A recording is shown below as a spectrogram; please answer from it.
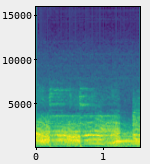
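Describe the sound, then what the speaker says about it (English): A spirited, enthusiastic crowd roars at an IBF junior lightweight championship boxing match in Atlantic City, a loud continuous mass of cheering and shouting that swells and dips throughout. "a spirited and very enthusiastic crowd here in Atlantic City"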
